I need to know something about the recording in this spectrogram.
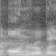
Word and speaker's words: honorable: An honorable. Now, dear students, remember, honor and honorable. Right? H is silent.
